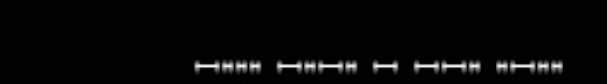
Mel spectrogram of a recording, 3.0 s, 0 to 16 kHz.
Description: Morse code, heard as a keyed tone, about 36 wpm, 700 Hz. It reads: BCTGL
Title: Code Groups - 5 Letters - 35wpm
